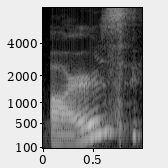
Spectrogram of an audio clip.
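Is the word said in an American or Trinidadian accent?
American. It is said in an American accent. "an American accent would be like ours"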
